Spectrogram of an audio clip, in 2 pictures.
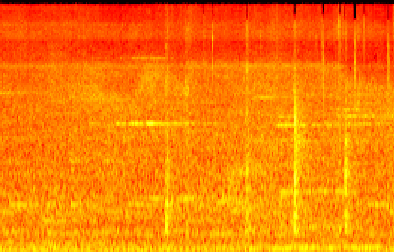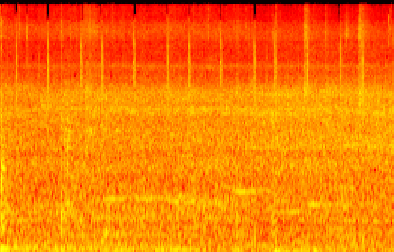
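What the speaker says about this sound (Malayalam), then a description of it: "ഇതാണ് ഇവിടുത്തെ മെട്രോ സ്റ്റേഷൻ" A Kochi Metro train at an elevated station, heard as a continuous loud rumble and hum with a few sharp metallic clicks and clanks, steady throughout against the station's ambient noise.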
